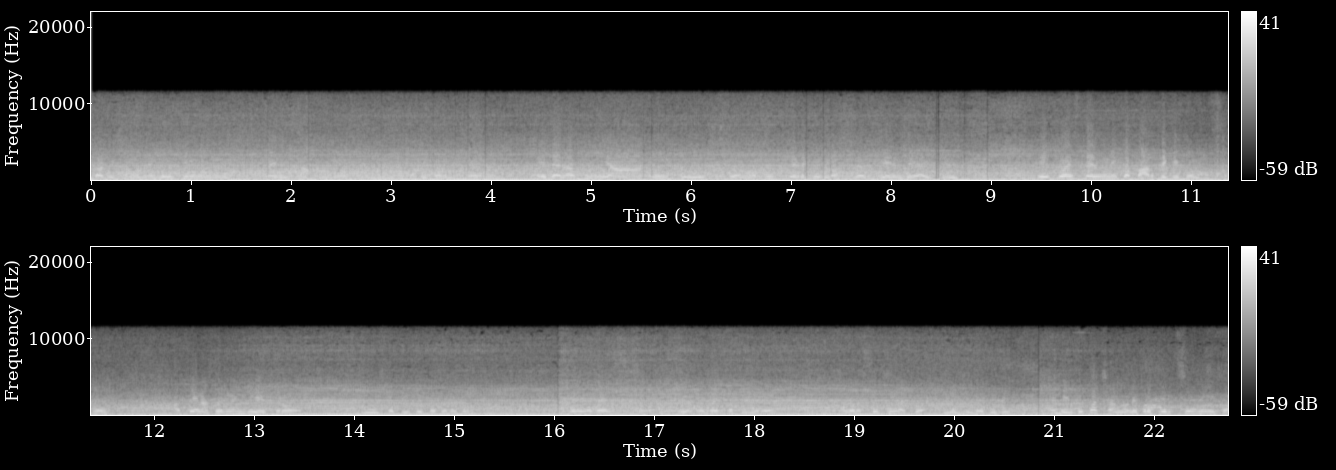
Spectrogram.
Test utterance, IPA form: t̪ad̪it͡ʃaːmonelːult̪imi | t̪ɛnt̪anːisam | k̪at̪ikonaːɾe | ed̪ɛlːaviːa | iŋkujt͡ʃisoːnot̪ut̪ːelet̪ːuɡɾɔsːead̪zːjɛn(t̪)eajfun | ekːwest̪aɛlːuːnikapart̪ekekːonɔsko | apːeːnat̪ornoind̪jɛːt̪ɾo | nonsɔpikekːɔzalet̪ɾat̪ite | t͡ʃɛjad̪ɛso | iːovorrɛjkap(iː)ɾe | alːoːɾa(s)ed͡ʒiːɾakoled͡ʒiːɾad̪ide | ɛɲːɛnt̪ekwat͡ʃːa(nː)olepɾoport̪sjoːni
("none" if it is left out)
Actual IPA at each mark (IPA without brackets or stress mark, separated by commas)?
d̪, iː, s, nː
